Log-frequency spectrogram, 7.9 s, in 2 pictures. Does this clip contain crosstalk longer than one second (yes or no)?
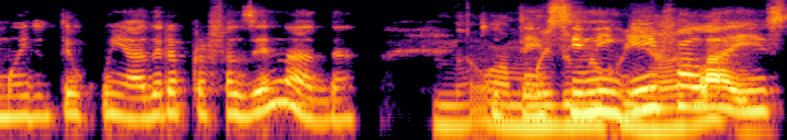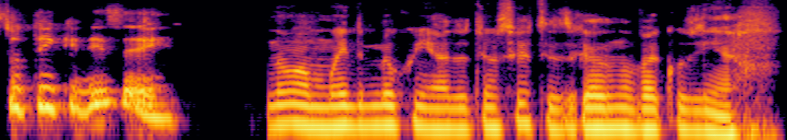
yes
